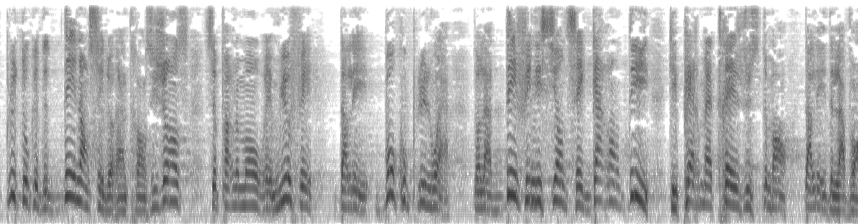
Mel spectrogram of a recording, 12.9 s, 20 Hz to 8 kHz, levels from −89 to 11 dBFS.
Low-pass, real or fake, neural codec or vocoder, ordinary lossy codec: 7.2 kHz; fake; vocoder, 24 kHz, 100 mel bands, Vocos; none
